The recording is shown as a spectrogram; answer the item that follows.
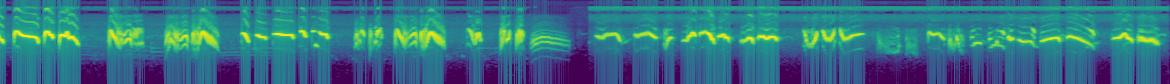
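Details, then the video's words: Javan bush lark (branjangan) song used as tutor recording for untrained cage birds: rapid, varied high chirps and warbled trills in short bursts, dense phrases separated by brief gaps, clean with no other sounds. "Masteran Branjangan!!"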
